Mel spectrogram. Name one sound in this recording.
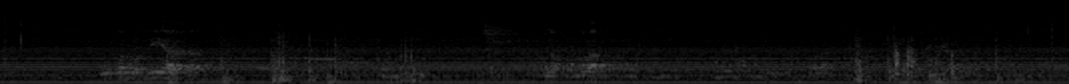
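A crowd murmurs quietly in a large hall.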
